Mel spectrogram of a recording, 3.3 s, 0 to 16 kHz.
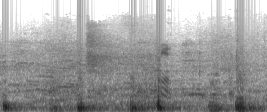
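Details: Steady, deep heartbeat thumps at about 60 a minute, a simulated normal heartbeat played inside a walk-through heart exhibit in a large room; normal heartbeat.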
